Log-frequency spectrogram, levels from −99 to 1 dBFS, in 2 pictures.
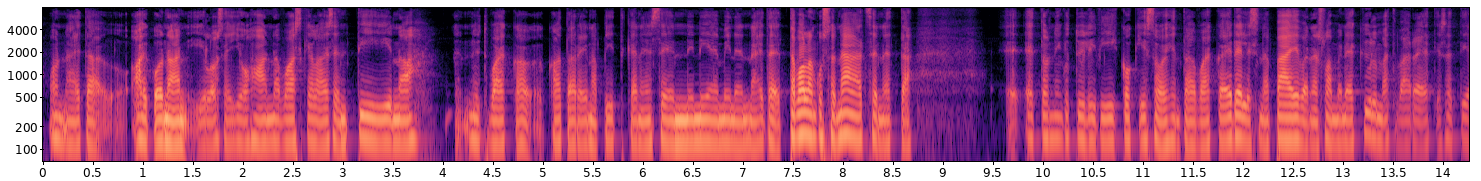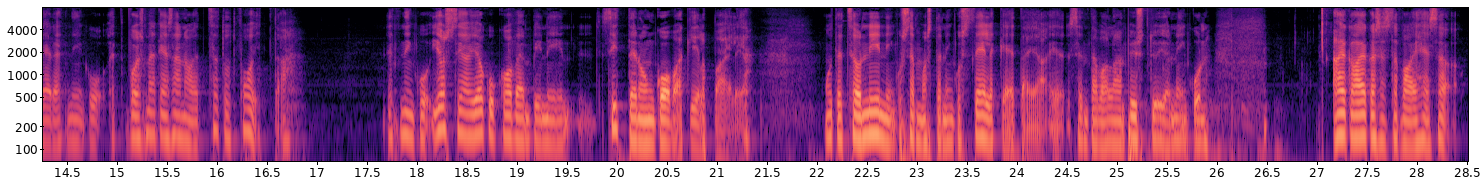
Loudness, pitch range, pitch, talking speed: -27 LUFS, 120-140 Hz, 125 Hz, 165 wpm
